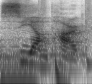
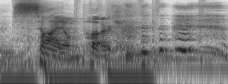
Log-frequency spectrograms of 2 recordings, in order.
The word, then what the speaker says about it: Siam Park: This is not a mistake, but if you want to say it like a local, it's pronounced Can Park, not Scion Park.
